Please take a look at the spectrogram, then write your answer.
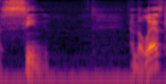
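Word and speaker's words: שׂ: pronounced as a sure when the Xin has a dash or a dot on the left side of the letter it is pronounced as a sir or a sin and the last letter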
